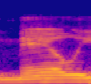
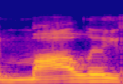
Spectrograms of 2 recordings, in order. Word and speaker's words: Mahle: Same thing with Tyler Mahle, you see, but it's really Maley, and some people say in Cincinnati, Molly.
